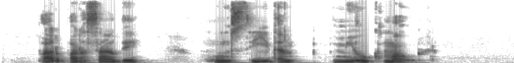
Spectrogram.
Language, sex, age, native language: Icelandic, male, 40-49, Arabic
